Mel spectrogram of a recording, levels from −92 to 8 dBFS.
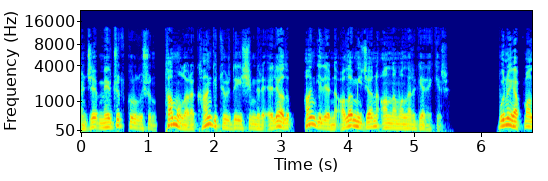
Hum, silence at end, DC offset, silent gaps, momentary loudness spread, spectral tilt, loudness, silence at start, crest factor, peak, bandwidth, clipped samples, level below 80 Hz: none; 0 s; under 0.1%; 1.20-1.24 s, 3.21-3.30 s, 5.59-5.96 s, 6.02-6.21 s; 10 LU; -7 dB/octave; -23 LUFS; 0 s; 18 dB; -6 dBFS; 13.5 kHz; under 0.1%; -46 dBFS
